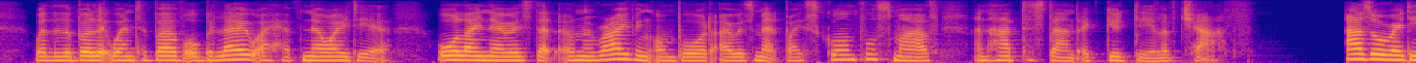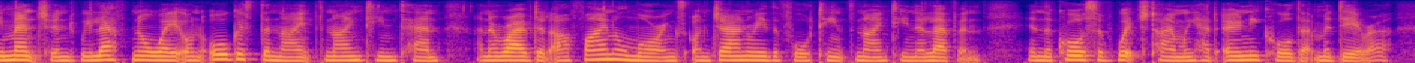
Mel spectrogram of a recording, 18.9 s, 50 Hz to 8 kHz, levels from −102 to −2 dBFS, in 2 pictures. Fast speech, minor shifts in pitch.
Yes: fast, 215 wpm; narrow, 2.2 semitones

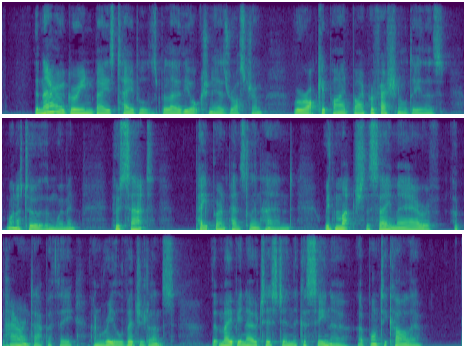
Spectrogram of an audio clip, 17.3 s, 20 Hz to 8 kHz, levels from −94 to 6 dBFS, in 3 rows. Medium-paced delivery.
Yes: average, 165 wpm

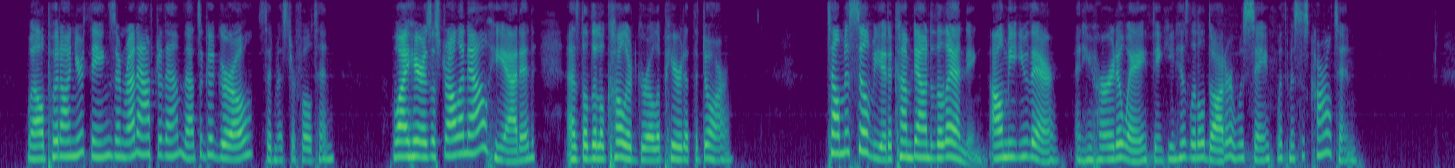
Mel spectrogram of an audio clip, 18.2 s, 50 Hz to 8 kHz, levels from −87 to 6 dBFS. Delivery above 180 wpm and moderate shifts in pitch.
Yes: average, 190 wpm; average, 4.0 semitones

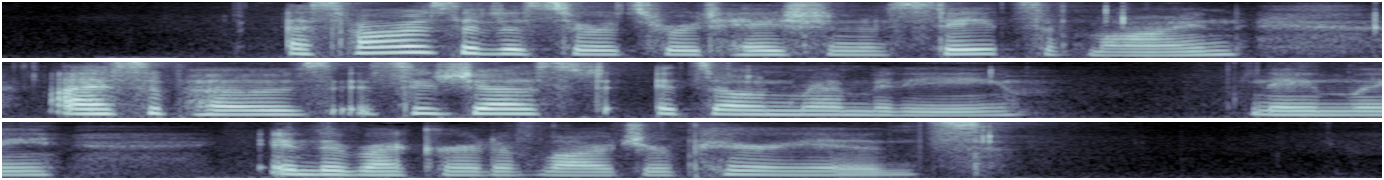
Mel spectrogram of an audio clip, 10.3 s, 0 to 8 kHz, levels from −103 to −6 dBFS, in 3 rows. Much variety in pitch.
No: average, 3.8 semitones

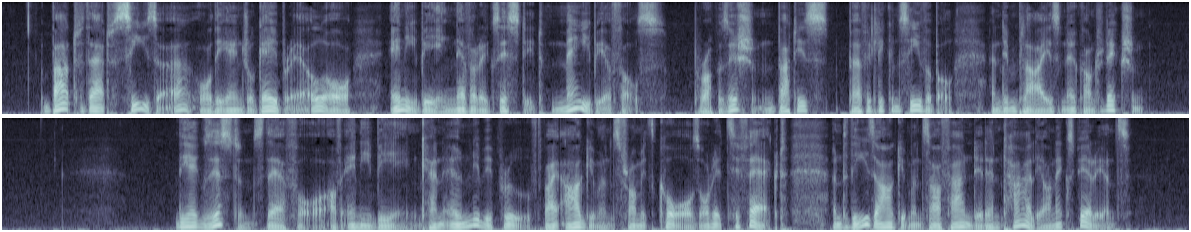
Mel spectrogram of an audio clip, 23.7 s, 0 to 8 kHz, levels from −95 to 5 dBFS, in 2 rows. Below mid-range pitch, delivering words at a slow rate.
Yes: very low, 80 Hz; slow, 130 wpm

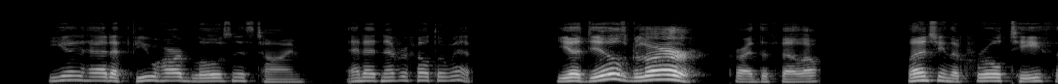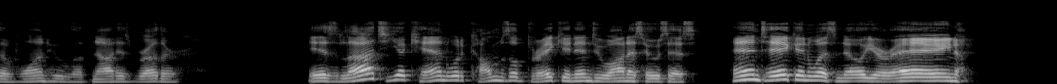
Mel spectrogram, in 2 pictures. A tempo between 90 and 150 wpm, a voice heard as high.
No: average, 140 wpm; medium, 160 Hz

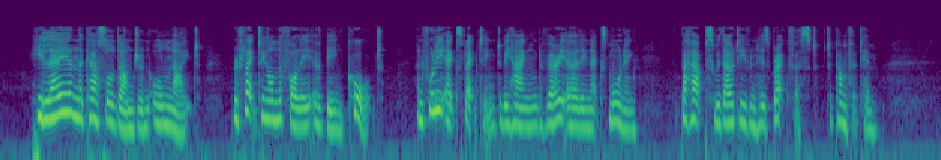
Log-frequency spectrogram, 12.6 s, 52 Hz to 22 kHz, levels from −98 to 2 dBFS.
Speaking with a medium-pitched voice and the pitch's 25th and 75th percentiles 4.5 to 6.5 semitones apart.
No: high, 210 Hz; average, 4.8 semitones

